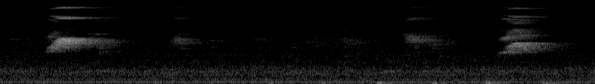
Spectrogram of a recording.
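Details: Pug cross puppies giving short, high-pitched squeaky whimpers: a louder squeal near the start, a softer one around two seconds, then two more in quick succession near the end, over a quiet background hum.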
